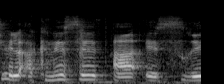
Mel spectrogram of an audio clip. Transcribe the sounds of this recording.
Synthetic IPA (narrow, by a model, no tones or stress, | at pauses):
elakneset̪haʔesʁi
